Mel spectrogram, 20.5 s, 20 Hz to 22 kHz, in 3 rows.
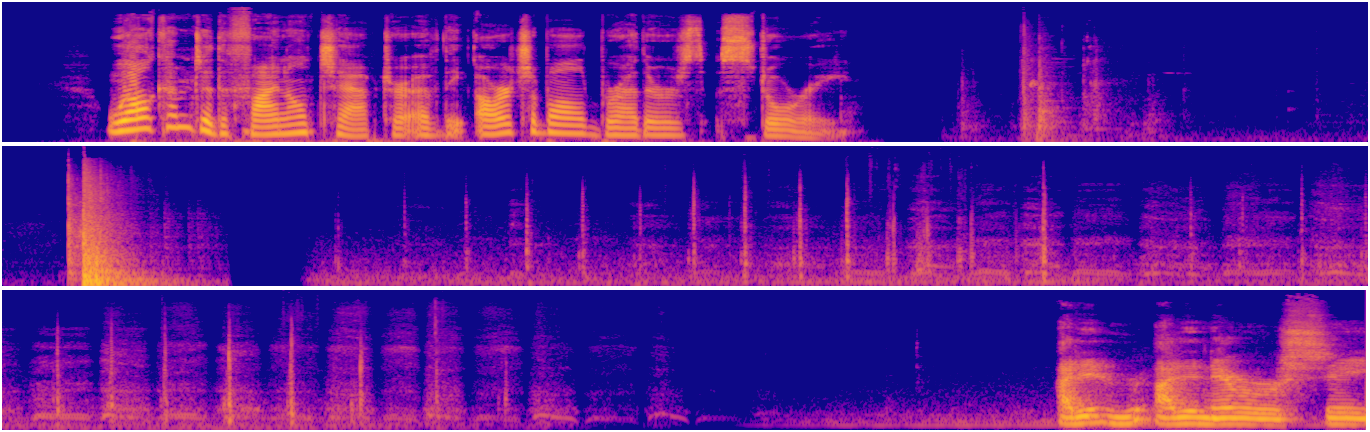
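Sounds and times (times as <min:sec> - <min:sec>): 
speech: 0:00.5 - 0:04.3, 0:05.1 - 0:05.3, 0:19.0 - 0:20.4
heavy door shutting thud: 0:07.2 - 0:08.0.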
